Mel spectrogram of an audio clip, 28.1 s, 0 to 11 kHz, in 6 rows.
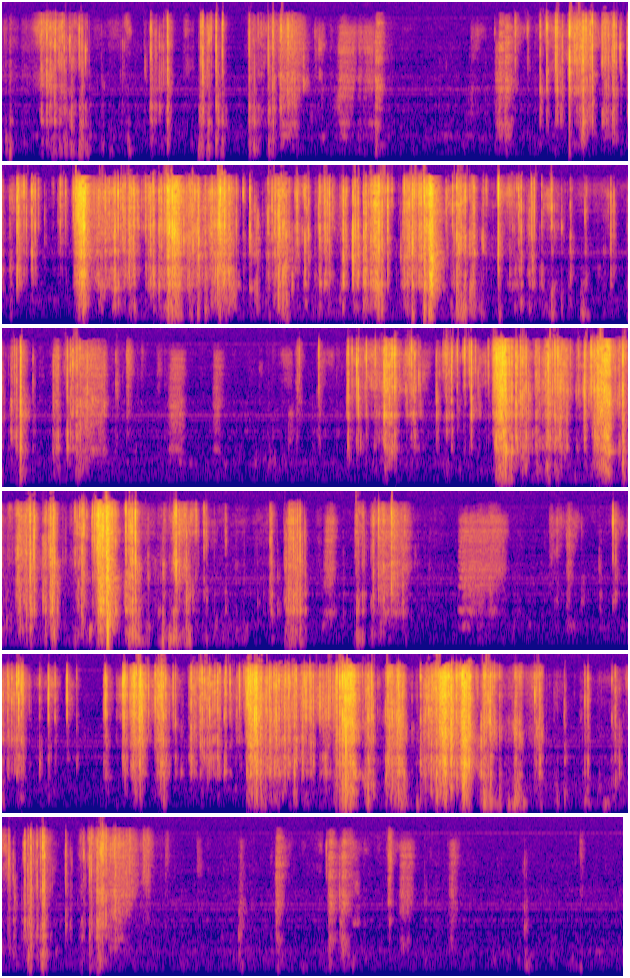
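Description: Foil trading-card pack wrappers (2019 Panini Contenders) being torn open and crinkled by hand, in three bursts of crackling, with quieter clicks of cards being handled in between.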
